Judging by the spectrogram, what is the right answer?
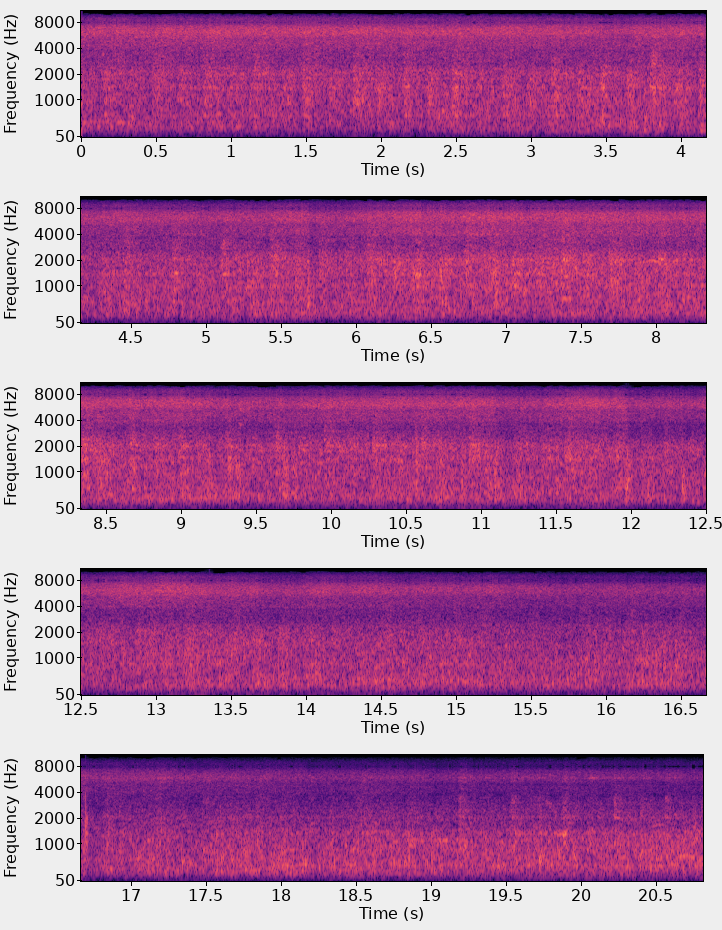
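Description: Nilgiri Mountain Railway passenger coach running along the metre-gauge track: a steady, loud clatter of wheels on rails, heard from the open doorway.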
